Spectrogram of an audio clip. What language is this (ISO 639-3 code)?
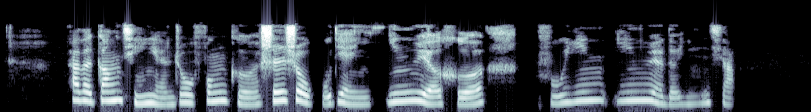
zho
